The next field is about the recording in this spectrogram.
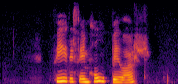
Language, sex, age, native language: Icelandic, male, 8, Icelandic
